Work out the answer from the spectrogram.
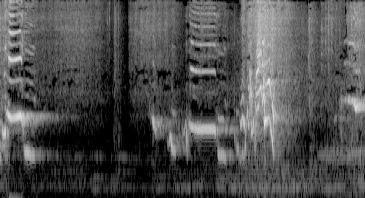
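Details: Black-naped oriole from Sumbawa, loud song aimed at prompting other orioles: short fluted whistles and level held notes, then a harsh, scratchy burst and a final high whistle.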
